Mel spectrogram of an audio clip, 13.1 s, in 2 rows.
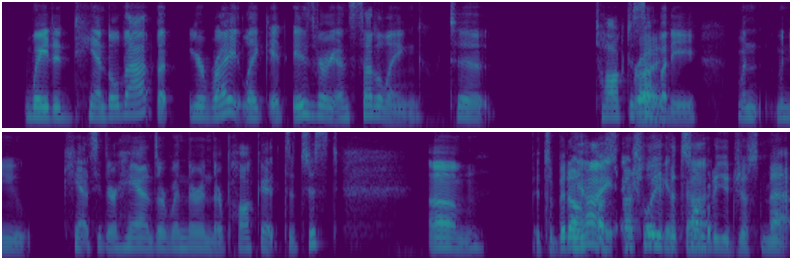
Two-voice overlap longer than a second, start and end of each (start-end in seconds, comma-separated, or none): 11.3-12.5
